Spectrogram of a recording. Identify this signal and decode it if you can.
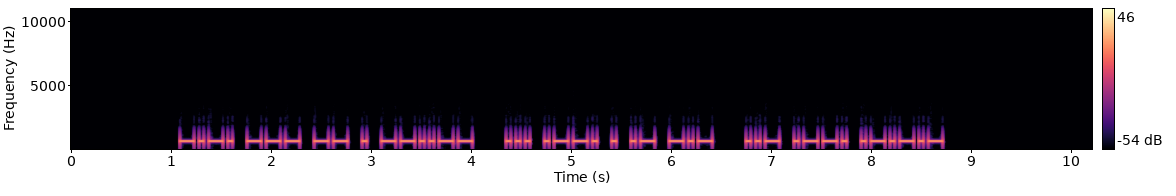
Morse code, heard as a keyed tone, about 25 wpm, 700 Hz. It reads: COME, SPEAK UP.
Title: Sentences from Top 1100 Words 25wpm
